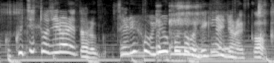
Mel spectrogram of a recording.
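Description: A high-voiced woman hosts a casual solo podcast as a mother, flustered and laughing while she pleads with her small child to let her talk. Music plays clearly in the background. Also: very animated, very fast.

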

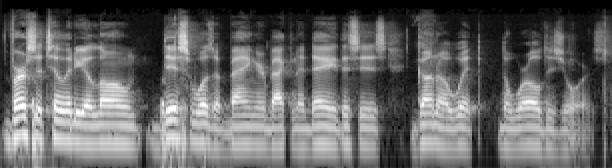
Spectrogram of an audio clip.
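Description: Low-voiced blunt male co-host. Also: fairly even intonation, moderate pace, slight background noise. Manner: blunt, slangy, hypes his song pick. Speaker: podcast co-host. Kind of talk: casual group banter.

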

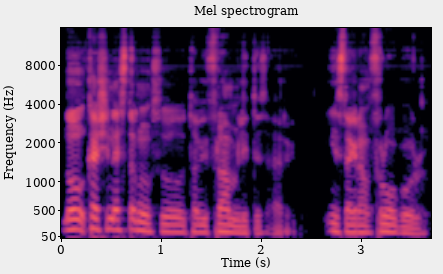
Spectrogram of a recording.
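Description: A laid-back young man co-hosts a casual podcast and mostly answers in short, easygoing bits. His voice sits at a middle pitch. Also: expressive, a little mellow. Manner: laid-back, brief replies. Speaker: podcast co-host. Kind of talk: casual chat.

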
